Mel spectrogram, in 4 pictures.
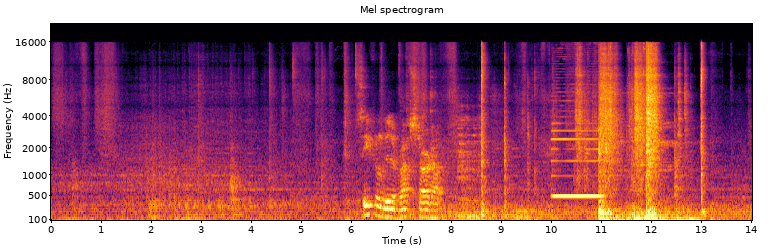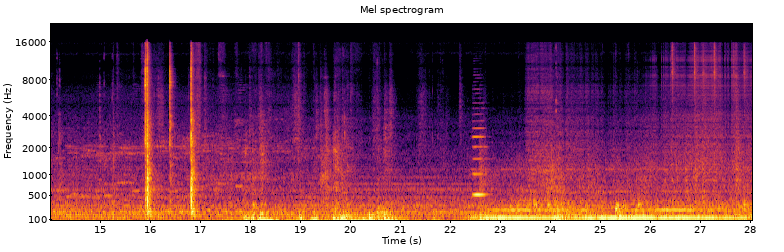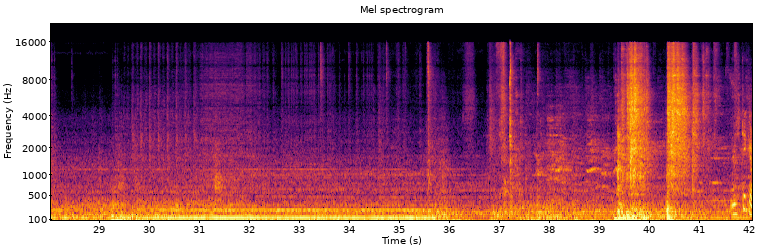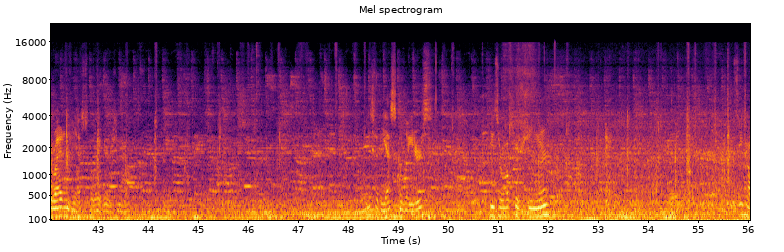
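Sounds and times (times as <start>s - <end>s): elevator button beep: 10.0s - 11.2s
elevator chime: 10.0s - 11.2s.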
